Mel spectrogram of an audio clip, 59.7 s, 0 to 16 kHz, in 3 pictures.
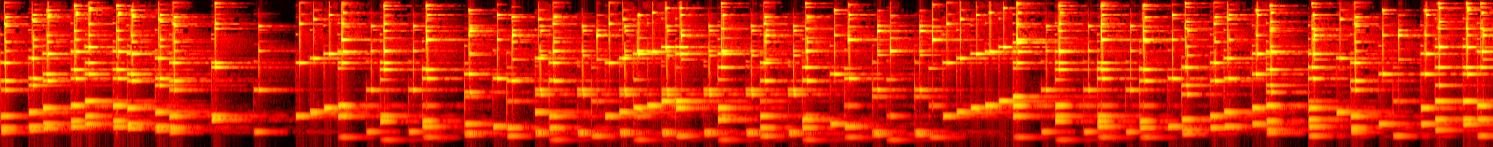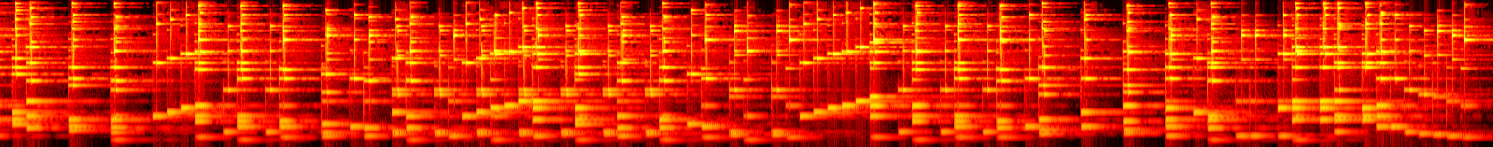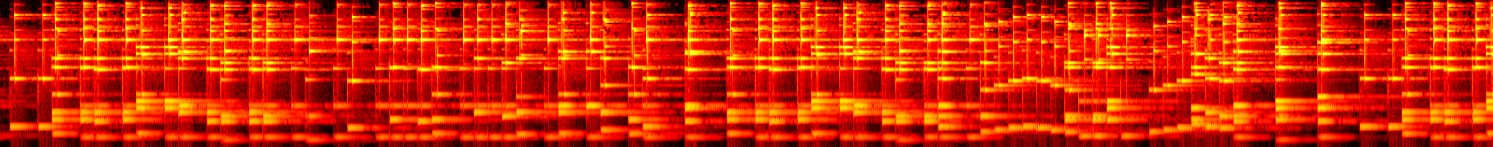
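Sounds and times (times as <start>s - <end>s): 
30-note music box melody: 0.0s - 59.7s.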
